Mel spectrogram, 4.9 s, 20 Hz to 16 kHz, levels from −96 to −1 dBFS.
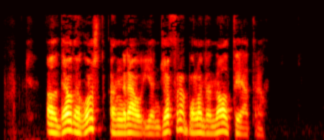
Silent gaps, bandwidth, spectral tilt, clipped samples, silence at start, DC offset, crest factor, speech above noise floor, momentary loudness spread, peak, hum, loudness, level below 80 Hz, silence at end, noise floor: none; 11.5 kHz; -5.5 dB/octave; under 0.1%; 0.7 s; under 0.1%; 20 dB; 62 dB; 11 LU; -4 dBFS; none; -24 LUFS; -70 dBFS; 0.95 s; -85 dBFS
